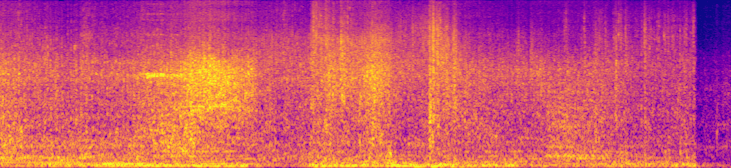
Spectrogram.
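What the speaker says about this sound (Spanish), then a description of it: "atacándolas con lanzacohetes llamados los órganos de Stalin" Katyusha rocket launchers firing in a WWII offensive, a dense continuous roar of booming blasts and rushing rocket noise, loud and sustained with no pauses.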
